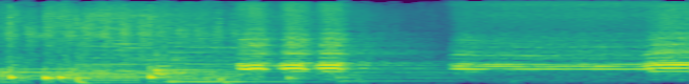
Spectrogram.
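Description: Steam train departure effect: a hissing rumble gives way to three short tonal whistle blasts, then a long sustained steam whistle that carries on to the end.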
